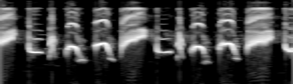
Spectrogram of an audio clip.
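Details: Asian pied starling in energetic 'gacor' song used for training birds: harsh, noisy notes alternate with loud downslurred whistles, about eleven notes in three seconds.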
